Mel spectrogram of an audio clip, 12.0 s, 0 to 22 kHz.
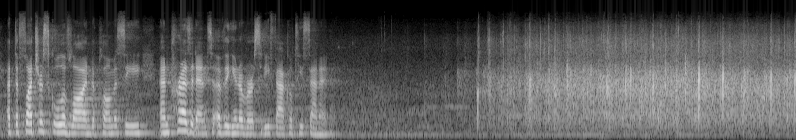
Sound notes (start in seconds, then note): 6.7 audience applauds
